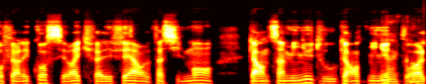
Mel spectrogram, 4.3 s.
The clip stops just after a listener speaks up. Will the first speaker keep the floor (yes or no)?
no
